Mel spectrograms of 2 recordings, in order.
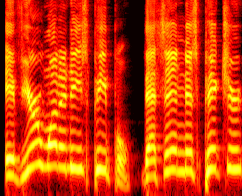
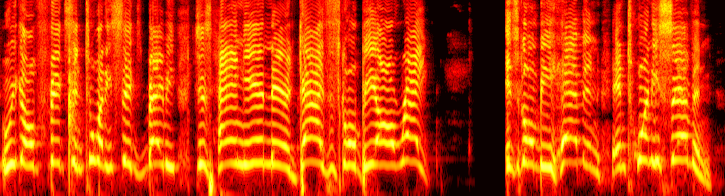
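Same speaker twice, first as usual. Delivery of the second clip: mock reassurance; 8 semitones higher than usual. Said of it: "mocking hollow promises to workers".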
